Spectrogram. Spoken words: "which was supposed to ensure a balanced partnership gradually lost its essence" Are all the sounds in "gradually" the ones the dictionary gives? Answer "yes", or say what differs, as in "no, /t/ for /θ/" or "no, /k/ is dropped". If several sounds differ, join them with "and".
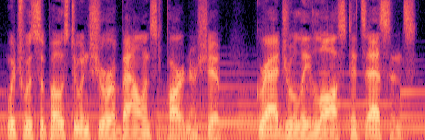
yes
